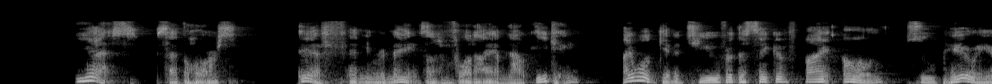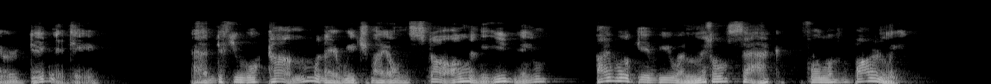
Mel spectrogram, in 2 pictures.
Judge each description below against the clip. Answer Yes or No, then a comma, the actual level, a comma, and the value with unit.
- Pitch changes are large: Yes, wide, 7.1 semitones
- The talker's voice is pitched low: Yes, low, 105 Hz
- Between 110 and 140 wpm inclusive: No, average, 155 wpm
